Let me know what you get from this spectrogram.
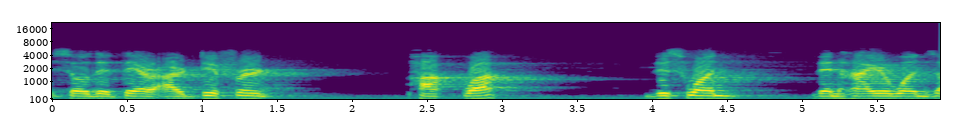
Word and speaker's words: bhava: This This word that I pronounced, bhava, is spelled B-H-A-V-A, and my pronunciation has been corrected to pa-wa. If I make it pa-wa, that's a different word with a different meaning. So I'll try to say it properly. Pa-wa, pop, or in Thai, it's very easy, pop.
